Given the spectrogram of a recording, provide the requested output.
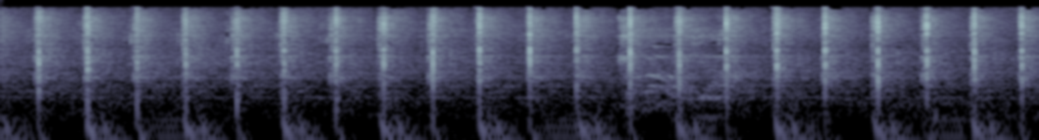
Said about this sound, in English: Everybody clap your hands. Come on, y'all.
